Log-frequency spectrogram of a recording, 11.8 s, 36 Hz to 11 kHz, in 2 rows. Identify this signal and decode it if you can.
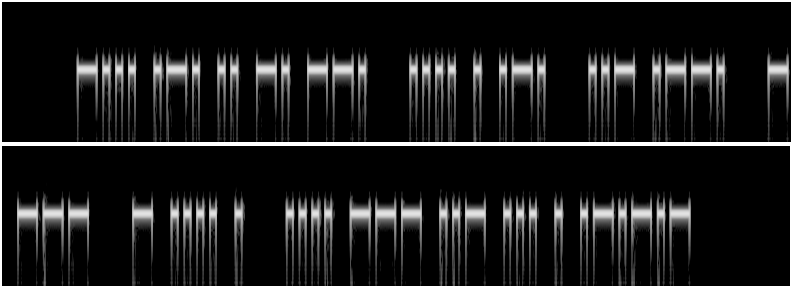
Morse code, heard as a keyed tone, about 25 wpm, 700 Hz. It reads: BRING HER UP TO THE HOUSE.
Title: Sentences from Top 1000 Words - Review Part 3 - 25wpm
